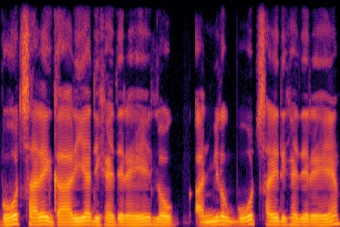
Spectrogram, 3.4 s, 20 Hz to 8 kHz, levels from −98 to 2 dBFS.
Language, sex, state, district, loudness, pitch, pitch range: Hindi, male, Arunachal Pradesh, Longding, -15 LUFS, 115 Hz, 110-120 Hz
